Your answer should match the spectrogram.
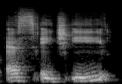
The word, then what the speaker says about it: Sherrae: My name is spelled Sherrae, last name LaCHHU.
